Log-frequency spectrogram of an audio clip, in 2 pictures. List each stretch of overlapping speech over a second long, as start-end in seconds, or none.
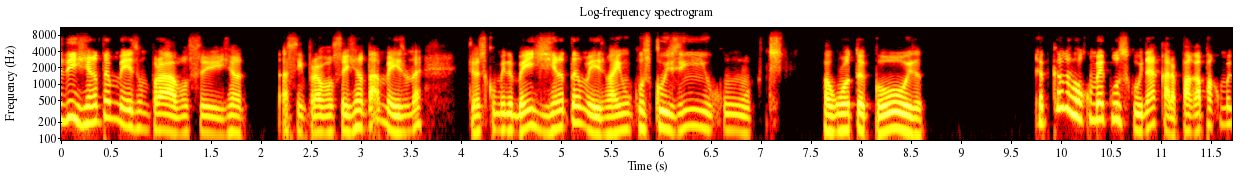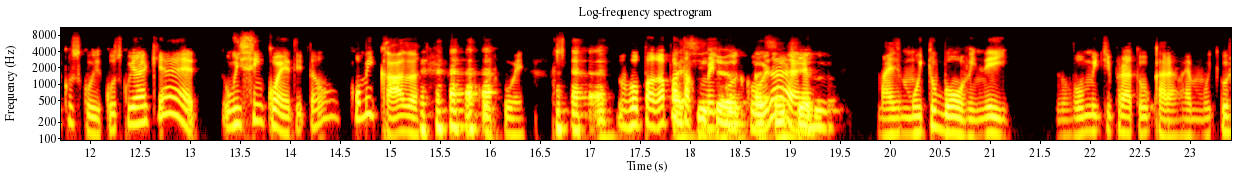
17.8-19.3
